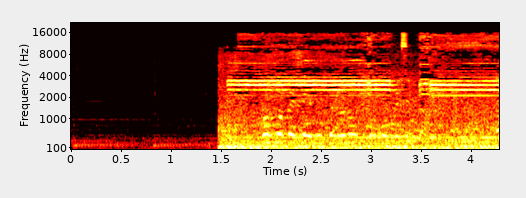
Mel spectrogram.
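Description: Quiet for about a second and a half, then loud street sound starts suddenly: a crowd's voices and traffic noise, with a steady high-pitched tone that breaks off briefly near the end.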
